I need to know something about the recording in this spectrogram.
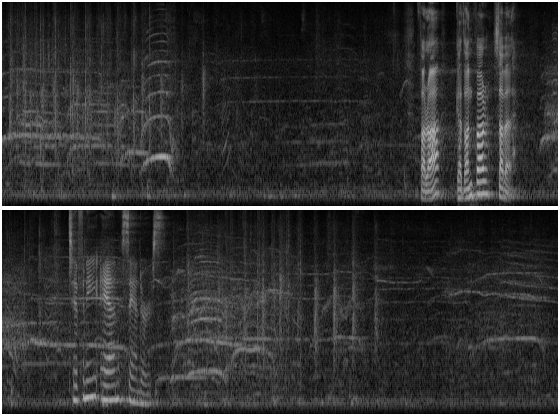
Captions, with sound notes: [ Cheering ] >> Farah Ghazanfar Sabeh. >> Tiffany Anne Sanders. [ Cheering ]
